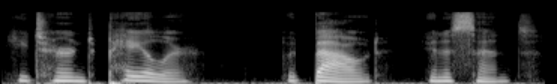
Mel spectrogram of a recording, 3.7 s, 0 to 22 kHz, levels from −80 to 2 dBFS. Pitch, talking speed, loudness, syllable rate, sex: 165 Hz, 115 wpm, -21 LUFS, 3.9 syllables/s, female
